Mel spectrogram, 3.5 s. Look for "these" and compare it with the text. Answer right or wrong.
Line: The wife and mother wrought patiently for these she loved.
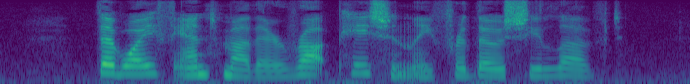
wrong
